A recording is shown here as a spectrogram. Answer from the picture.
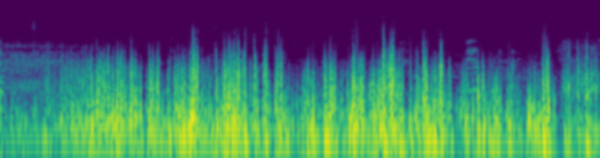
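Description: Strong wind buffeting the phone's microphone in loud, uneven gusts, building about a second in.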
